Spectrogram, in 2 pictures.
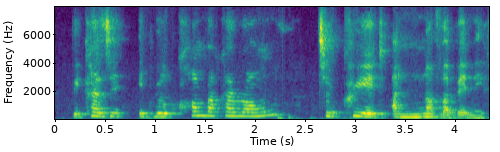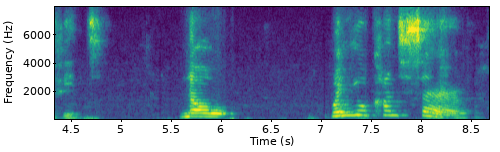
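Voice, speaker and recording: The voice has a dark, mellow tone and very wide pitch swings, moving at a very slow pace with long, frequent pauses. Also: woman, fairly high pitch for a woman. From Jamaica. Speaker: conservation livestreamer. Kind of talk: live stream talk. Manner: halting, repeats words.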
